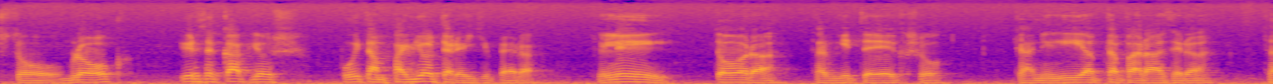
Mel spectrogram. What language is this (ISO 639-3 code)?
ell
